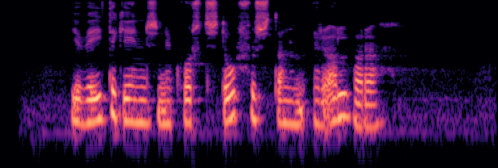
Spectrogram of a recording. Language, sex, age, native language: Icelandic, female, 40-49, Icelandic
